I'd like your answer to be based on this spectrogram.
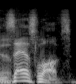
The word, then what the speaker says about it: Zaslav: Laszlov, I think is how you say his last name. – The new guy. – Zaslav. Z-A-S-L-A-V.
